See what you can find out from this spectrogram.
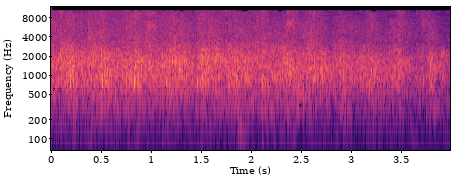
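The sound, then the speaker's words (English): An audience claps its hands together in praise during a morning church service, a steady, dense, loud continuous wash of many overlapping claps that holds evenly for several seconds with no voices standing out. “Give him one more good hand clap of praise this morning.”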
